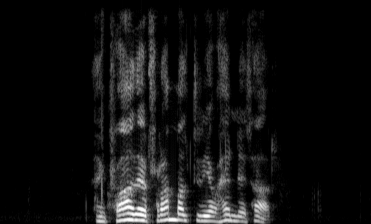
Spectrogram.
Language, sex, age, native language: Icelandic, male, 70-79, Icelandic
